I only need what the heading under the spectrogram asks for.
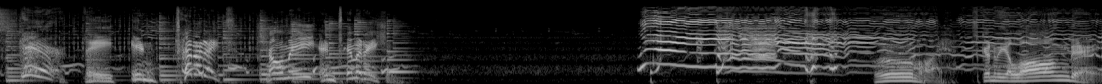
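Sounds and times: cartoon bunnies shrieking: 0:06.4 - 0:11.0.

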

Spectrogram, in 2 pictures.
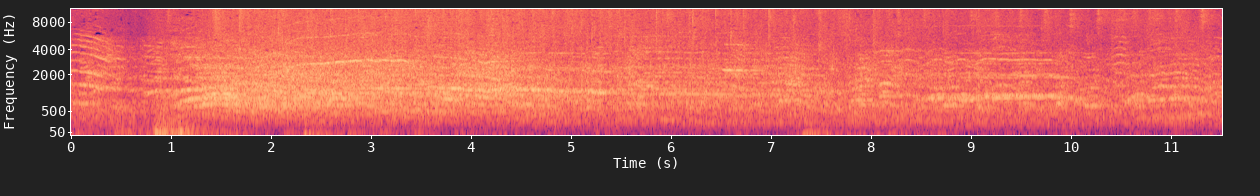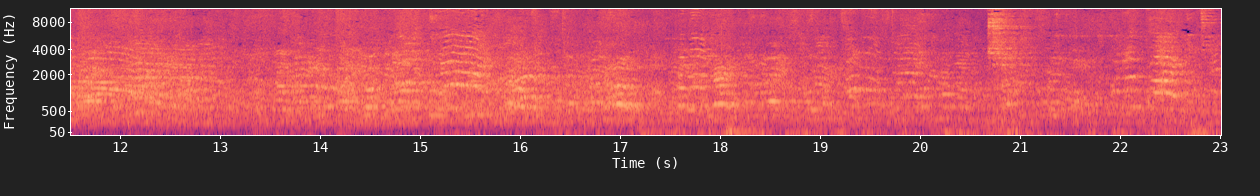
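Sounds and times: crowd shouting and cheering: 0:00.0 - 0:13.2.

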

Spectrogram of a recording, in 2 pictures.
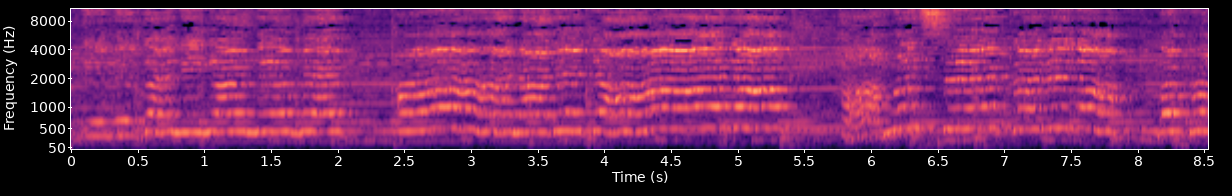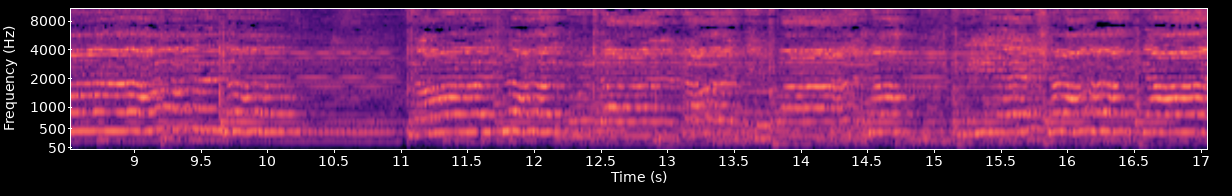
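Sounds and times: harmonium: 0:00.0 - 0:17.0
tabla: 0:00.0 - 0:17.0
woman singing devotional song: 0:00.0 - 0:17.0.

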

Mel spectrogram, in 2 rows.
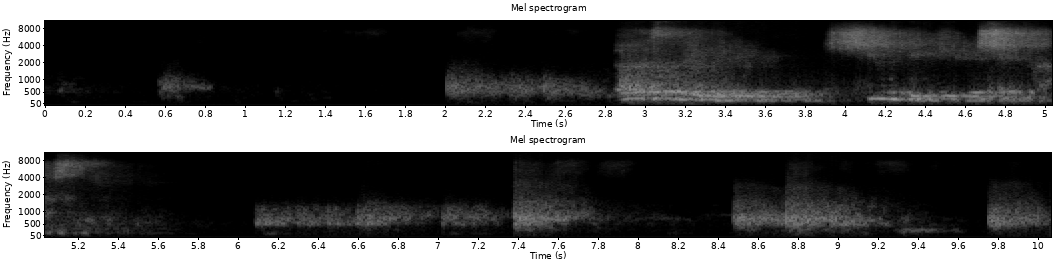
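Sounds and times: marker scratching on whiteboard: 0:00.0 - 0:03.3, 0:06.0 - 0:10.0.

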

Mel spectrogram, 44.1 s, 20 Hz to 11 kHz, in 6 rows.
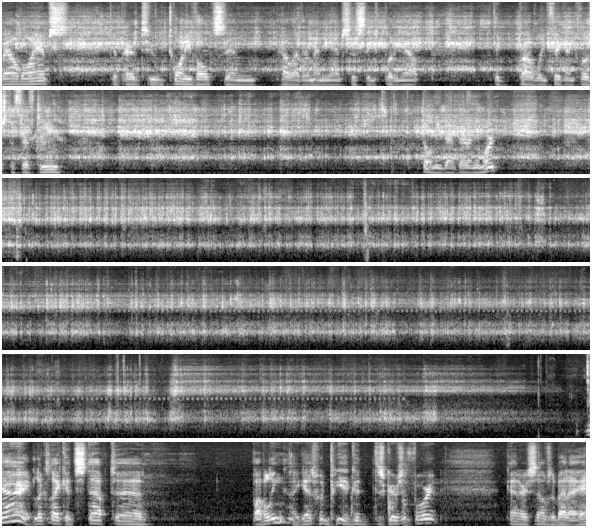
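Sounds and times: coffee maker bubbling: 0:00.0 - 0:39.0, 0:39.9 - 0:44.0.

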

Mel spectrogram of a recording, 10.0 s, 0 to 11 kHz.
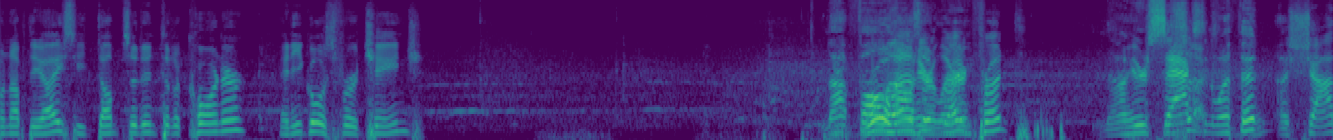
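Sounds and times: commentary: 0:06.2 - 0:07.6, 0:08.3 - 0:10.0.

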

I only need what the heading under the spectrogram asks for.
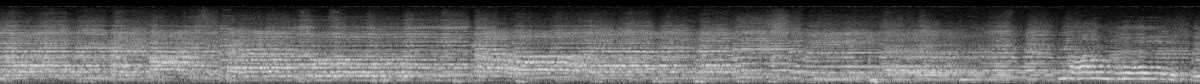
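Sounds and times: accordion: 0:00.0 - 0:12.0
voices singing together: 0:00.0 - 0:12.0.

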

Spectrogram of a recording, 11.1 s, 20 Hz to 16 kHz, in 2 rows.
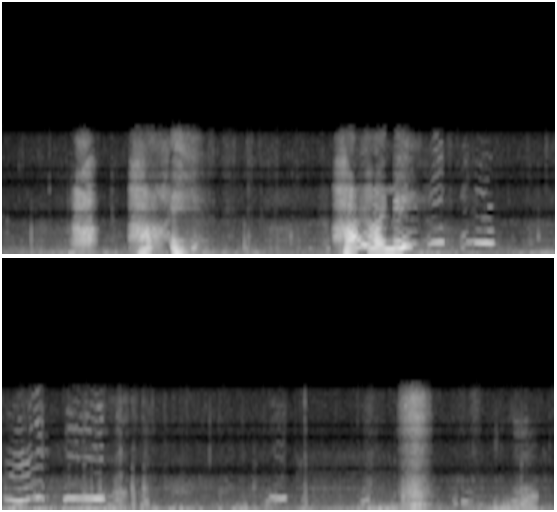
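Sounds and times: puppy whimpering: 0:04.0 - 0:07.0, 0:08.1 - 0:08.5.

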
